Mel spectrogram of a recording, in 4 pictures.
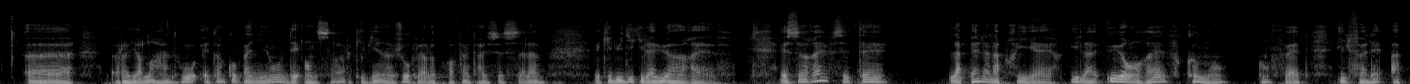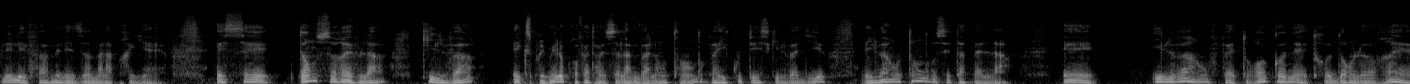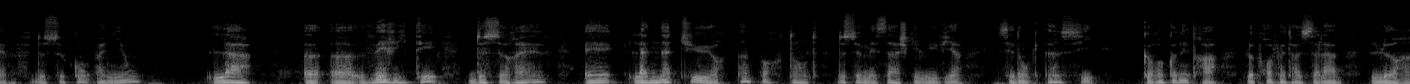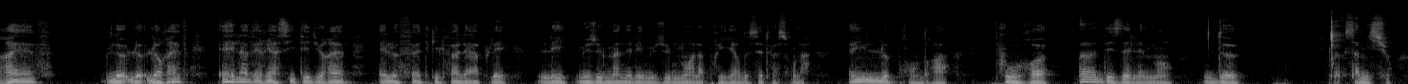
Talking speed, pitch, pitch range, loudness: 165 wpm, 85 Hz, 75-100 Hz, -35 LUFS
